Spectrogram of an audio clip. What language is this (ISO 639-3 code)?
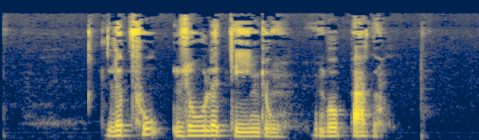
nla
